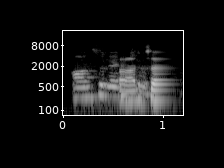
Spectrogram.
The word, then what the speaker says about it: consonantal: Consonantal. Don't make it conso, because as NAND gets the stress, the previous SO becomes weaker. Consonantal it doesn't become conso, becomes weak.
